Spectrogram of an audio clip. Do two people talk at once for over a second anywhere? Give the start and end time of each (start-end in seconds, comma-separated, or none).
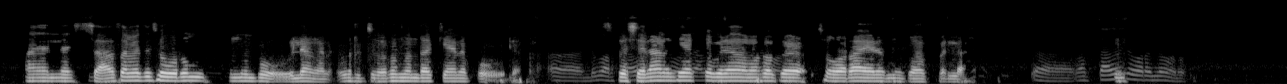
6.1-8.0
